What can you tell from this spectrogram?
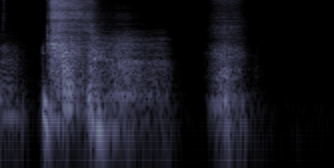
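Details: Person in bed: one sharp, explosive sneeze followed by a short second burst; sneezing.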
